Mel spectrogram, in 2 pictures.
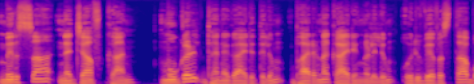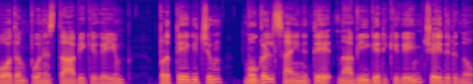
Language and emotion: Malayalam, neutral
